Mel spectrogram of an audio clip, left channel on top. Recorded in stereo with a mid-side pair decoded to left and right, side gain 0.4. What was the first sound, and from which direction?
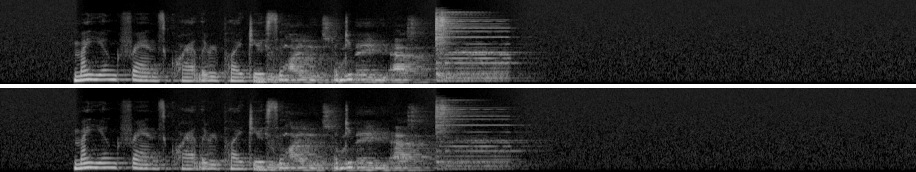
A woman speaking, 15° left.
